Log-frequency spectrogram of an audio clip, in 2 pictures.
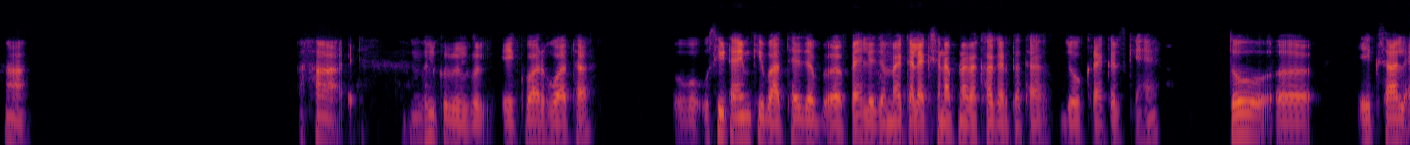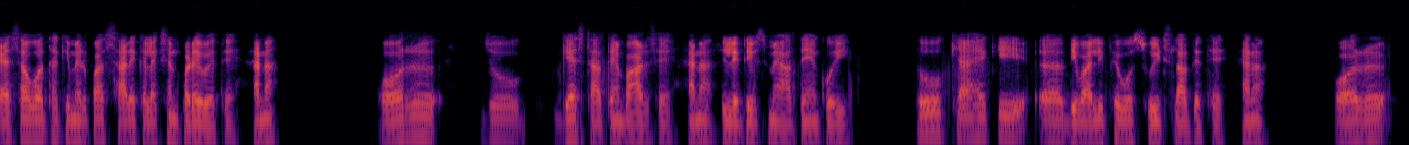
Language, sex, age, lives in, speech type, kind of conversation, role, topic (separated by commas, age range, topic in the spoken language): Hindi, male, 25-29, India, conversation, podcast, guest, Kya tumhari koi tyohaar ki aisi yaad hai jo aaj bhi dil chhoo jaati hai?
